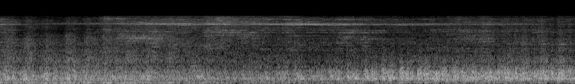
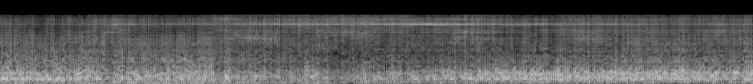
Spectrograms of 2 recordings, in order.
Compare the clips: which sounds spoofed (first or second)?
second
